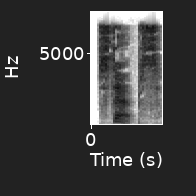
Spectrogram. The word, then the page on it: steppes: British English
